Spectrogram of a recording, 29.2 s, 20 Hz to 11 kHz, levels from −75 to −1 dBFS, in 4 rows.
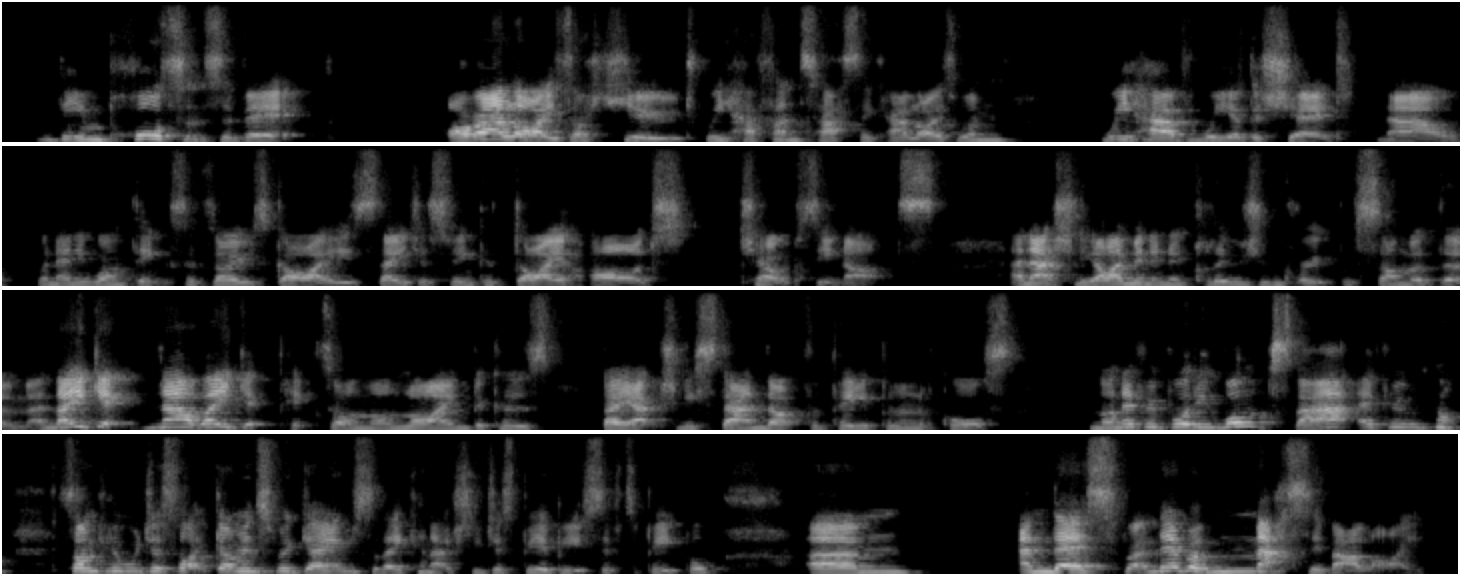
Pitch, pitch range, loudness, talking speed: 220 Hz, 200-260 Hz, -29 LUFS, 190 wpm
